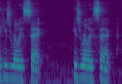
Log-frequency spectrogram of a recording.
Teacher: you don't necessarily have to pronounce that K sound at the end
